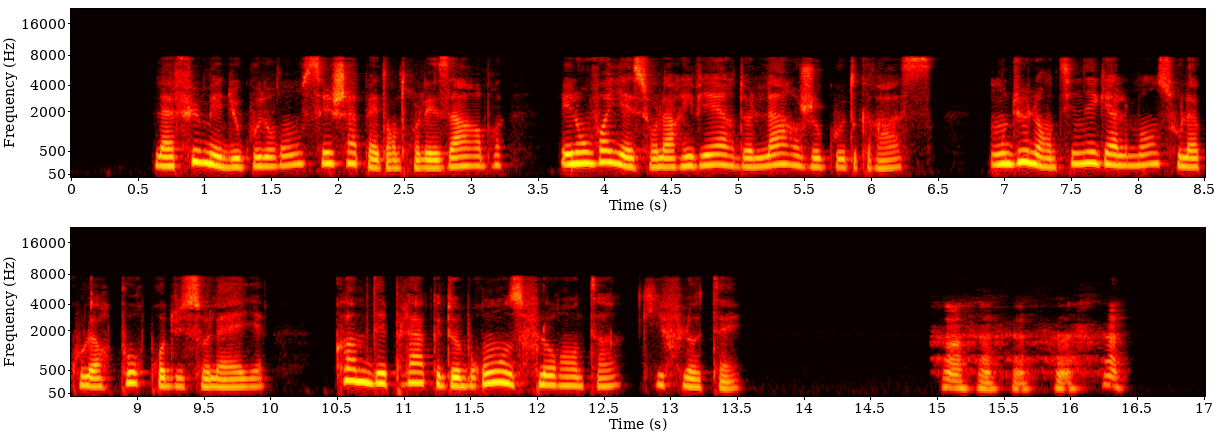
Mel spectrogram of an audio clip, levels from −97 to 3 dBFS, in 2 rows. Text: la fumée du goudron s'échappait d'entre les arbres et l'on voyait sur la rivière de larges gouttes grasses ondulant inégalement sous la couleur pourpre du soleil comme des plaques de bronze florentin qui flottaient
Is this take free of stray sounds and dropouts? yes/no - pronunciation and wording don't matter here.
no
